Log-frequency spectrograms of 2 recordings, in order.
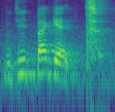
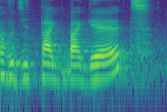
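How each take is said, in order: First: Baguette dit vite, petite accélération sur le double T; « baguette » avec une accélération sur les deux T; bonne prononciation. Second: Baguette dit lentement, consonnes doublées appuyées; mauvaise prononciation. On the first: (« baguette » prononcé à la française) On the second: (« baguette » sans accélération, comme les Brésiliens) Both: Shown as a demonstration.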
